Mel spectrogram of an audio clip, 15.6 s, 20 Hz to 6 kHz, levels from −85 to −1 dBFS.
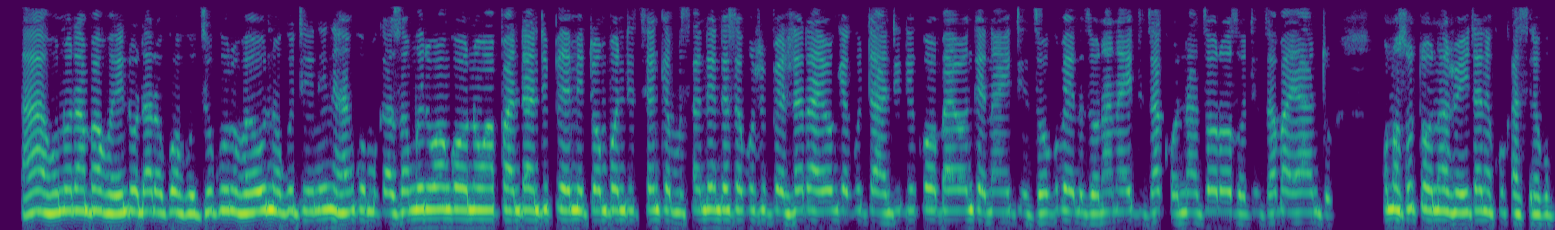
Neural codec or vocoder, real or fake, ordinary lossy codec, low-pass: none; real; MP3, 48 kbps; 5.4 kHz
